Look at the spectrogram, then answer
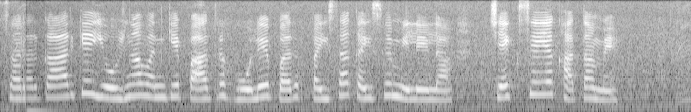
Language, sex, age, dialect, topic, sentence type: Bhojpuri, female, 18-24, Western, banking, question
